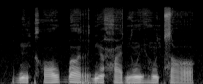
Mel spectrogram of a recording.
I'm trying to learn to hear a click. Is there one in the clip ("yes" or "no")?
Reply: no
